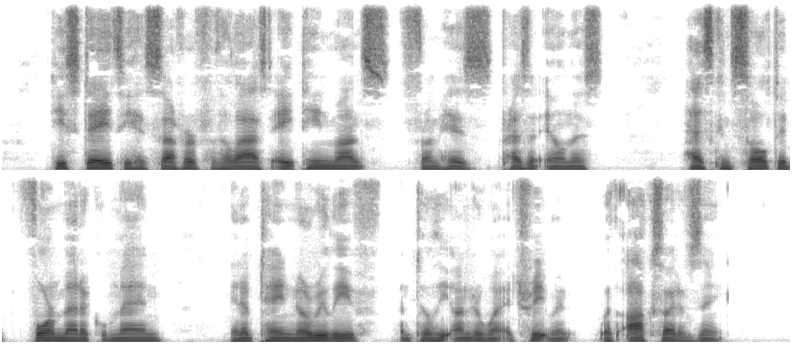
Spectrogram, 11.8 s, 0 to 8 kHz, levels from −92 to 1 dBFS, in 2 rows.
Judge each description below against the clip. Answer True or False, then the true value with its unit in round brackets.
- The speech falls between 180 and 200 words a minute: False (160 wpm)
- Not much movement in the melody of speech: True (2.1 semitones)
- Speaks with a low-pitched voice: True (100 Hz)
